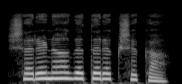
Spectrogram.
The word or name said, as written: ಶರಣಾಗತರಕ್ಷಕ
